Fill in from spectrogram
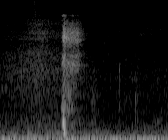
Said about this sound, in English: Sorry, I got a little bit of a cough going.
